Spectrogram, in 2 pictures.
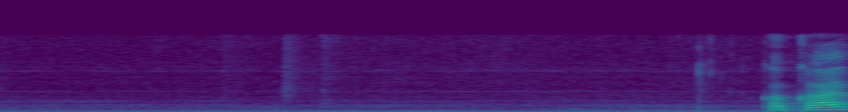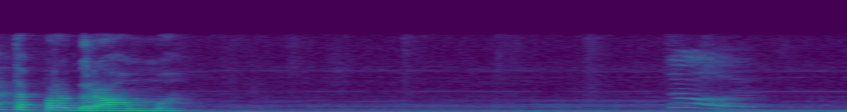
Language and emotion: Russian, neutral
